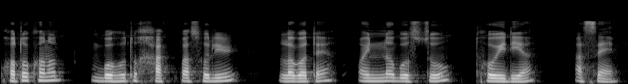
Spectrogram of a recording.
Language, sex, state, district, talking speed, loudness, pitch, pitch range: Assamese, male, Assam, Sonitpur, 105 wpm, -20 LUFS, 150 Hz, 145-170 Hz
